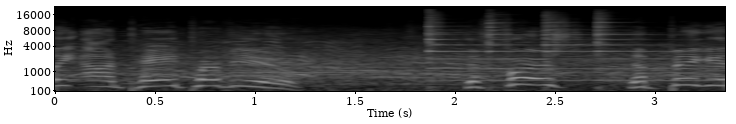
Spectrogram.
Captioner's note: bell ringing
